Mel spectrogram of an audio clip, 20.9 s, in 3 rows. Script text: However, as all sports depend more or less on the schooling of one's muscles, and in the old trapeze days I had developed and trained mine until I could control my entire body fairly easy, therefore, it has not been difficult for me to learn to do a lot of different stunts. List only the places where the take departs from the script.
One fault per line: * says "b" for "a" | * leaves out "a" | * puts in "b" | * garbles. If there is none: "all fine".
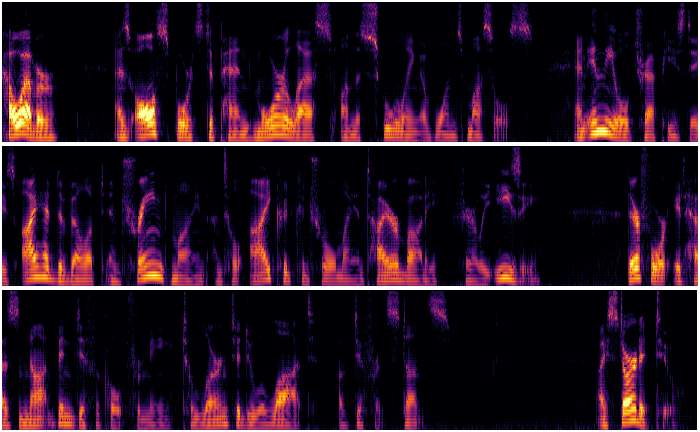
* puts in "I started to"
